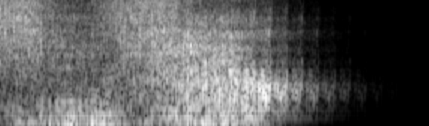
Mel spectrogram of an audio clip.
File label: VOICEFX TEKNO 140, Techno, Voice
